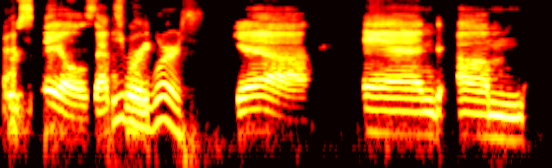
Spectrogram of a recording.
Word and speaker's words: Versailles: it was um the the name of the town is spelled the same as uh versailles the the big palace in france but they're saying right they say or something for sales oh even worse yeah for sales that's worse yeah and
